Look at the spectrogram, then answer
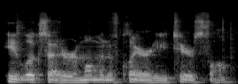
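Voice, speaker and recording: A man's voice: fairly low pitch, flat delivery, a little fast, fairly bright tone. A man reading scripted action narration aloud at a table read. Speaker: stage directions reader.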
